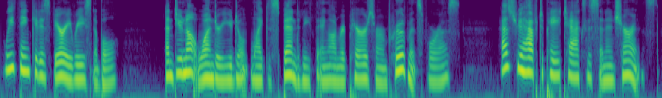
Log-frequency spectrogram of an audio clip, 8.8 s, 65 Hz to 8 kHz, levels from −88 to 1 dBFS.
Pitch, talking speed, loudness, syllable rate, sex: 185 Hz, 205 wpm, -19 LUFS, 6.0 syllables/s, female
